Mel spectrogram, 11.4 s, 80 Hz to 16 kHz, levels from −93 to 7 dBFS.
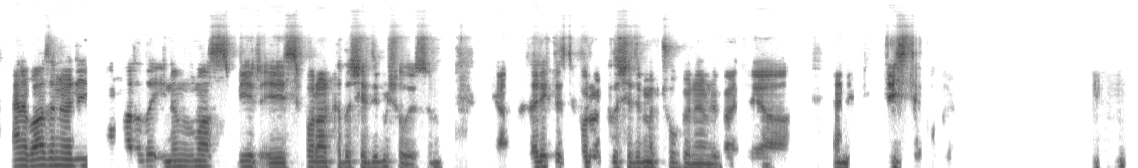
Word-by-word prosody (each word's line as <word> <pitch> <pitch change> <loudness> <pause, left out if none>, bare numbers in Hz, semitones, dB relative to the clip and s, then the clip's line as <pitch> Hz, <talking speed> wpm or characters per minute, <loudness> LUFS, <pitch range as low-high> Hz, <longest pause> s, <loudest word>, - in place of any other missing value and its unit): Yani, 135 0 +5
bazen 145 +1 +3
öyle 135 +1 +3
insanlarla 130 -1 -6
da - - -3
inanılmaz 120 +1 0
bir, 120 -1 +1
iii, 100 0 +2
spor 115 -1 +4
arkadaşı 110 0 +3
edinmiş 110 +3 -4
oluyorsun. 85 +3 -1
Ya, 100 - -15 0.8
özellikle 120 +1 -1
spor 110 +2 -4
arkadaşı 110 -1 +2
edinmek 105 +1 -2
çok 100 -2 -6
önemli 90 -2 -2
bence 85 -1 -3
ya! 80 - +1 0.7
Yani, - - +1 0.4
destek - - +5
oluyor. - - -37 1.4
Hı - - -15 0.2
hı. - - -11
115 Hz, 135 wpm, -24 LUFS, 100-125 Hz, 1.4 s, Yani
